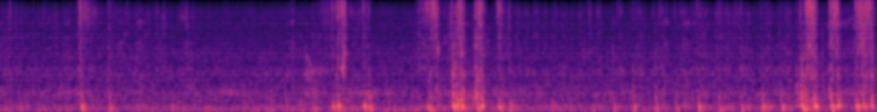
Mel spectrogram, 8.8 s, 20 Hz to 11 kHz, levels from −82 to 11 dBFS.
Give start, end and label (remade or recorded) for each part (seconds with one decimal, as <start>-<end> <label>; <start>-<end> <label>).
0.0-8.8 remade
